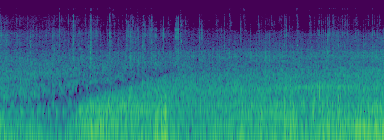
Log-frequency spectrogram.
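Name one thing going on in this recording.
Wind rumbles and buffets outdoors, growing stronger.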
